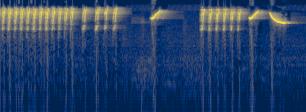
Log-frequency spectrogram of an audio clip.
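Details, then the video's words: Sunbird song played for training captive songbirds: fast rattling trills of high chirps, broken by brief gaps, then single rising and falling whistled slurs; clean recording with no background noise. "masteran burung gacoan, Kolibri"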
